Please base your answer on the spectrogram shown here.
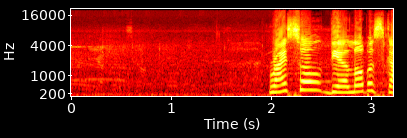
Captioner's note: speaking faintly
